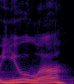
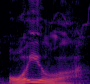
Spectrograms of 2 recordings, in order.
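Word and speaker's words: Euler: Uh, we need to add shift a utilities rotation rotate not uler oil. Yes, I know they went with the weird pronunciation. I think it was a Frenchman.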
